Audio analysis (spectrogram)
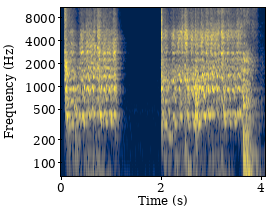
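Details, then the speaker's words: Ford 460 big-block V8 after camshaft install, first fire-up: two rough start attempts catching unevenly with sharp pops, backfire and a heavy thump; ignition timing one distributor tooth out. "that was a lot of backfire I believe what happened is I'm one Toth out"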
